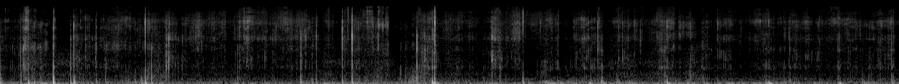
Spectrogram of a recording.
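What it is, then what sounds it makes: Clear plastic rhinestone organizer box. A clear plastic compartment organizer box of rhinestones is held in both hands while fingernails tap and scratch across its ridged lid. Sharp, dry clicks punctuate a steady, bright, raspy scratching with a faint low rumble underneath, and each tap dies away almost instantly.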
